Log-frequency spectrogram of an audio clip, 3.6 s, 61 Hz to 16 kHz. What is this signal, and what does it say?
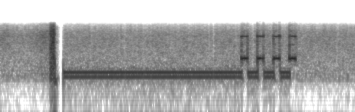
Dial tone (North America), 350 + 440 Hz.
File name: recordings / AC 2017 Anthrocon / qsorec SimplexLogic EDT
